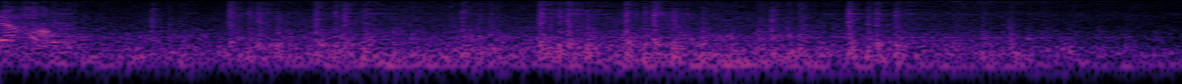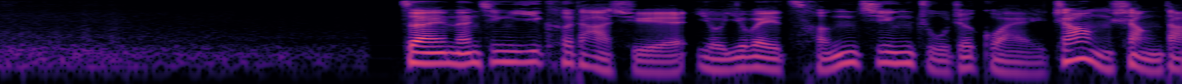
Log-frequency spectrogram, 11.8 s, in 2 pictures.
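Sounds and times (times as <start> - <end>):
speech: 0.0 - 0.6, 7.9 - 11.8
train rumbling at a railway station: 0.0 - 7.8
train wheels clicking on track: 0.2 - 5.4.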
